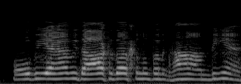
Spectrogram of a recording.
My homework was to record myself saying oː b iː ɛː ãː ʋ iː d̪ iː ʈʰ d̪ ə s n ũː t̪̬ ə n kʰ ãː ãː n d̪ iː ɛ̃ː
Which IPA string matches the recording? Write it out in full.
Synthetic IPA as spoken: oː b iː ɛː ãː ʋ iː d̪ aː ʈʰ d̪ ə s n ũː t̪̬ ə n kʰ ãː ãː n d̪ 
